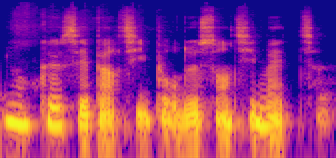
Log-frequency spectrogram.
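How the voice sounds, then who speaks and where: A woman's voice: mid-range voice, huge pitch swings, moderate pace, gravelly, warm tone, slightly rough. A woman, casually narrating her journaling craft work step by step, musing and hesitant with many filler sounds. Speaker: crafting vlogger.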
